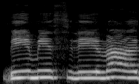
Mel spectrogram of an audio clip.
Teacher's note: അറ്റം മേലെ മുൻപല്ലിന്റെ അറ്റത്ത് വെച്ചിട്ട് കുറച്ച് എയർ പുറത്തോട്ട് പോകുന്ന സൗണ്ട് കൊടുക്കുകട്ടോ നാവിന്റെ കുറച്ചു ഭാഗം പുറത്തോട്ട് കാണുന്ന രൂപത്തിൽ വെച്ചിട്ട് എയർ പാസ് ചെയ്യുന്ന സൗണ്ടും കൊടുത്തിട്ട് ലൈറ്റ് ആക്കിയിട്ട് ഓതുക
